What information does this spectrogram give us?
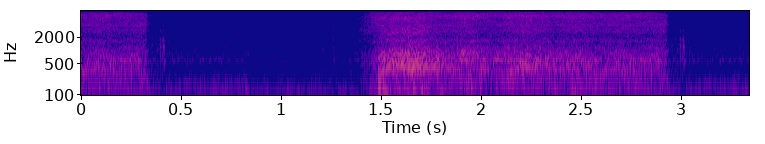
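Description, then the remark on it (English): A spray deodorant aerosol can hisses in short bursts, a brief spritz followed by a longer steady blast of about a second and a half, fairly loud with no voices. “Spray deodorant.”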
